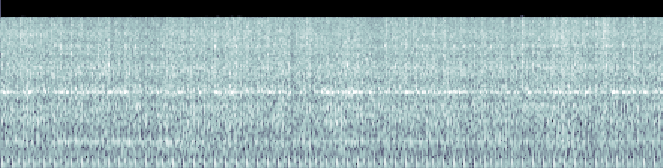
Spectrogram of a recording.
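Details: Neglected riding mower revived, after replacing fuel line and clamps, refitting shutoff and filter, fresh gas, jump pack on weak battery: small single-cylinder thumping at a steady, even beat, no misses or stumbles; runs perfectly now.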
